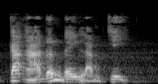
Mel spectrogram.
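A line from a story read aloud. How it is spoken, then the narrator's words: Old man's cold question. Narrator (Vietnamese): Lão lạnh lùng hỏi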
